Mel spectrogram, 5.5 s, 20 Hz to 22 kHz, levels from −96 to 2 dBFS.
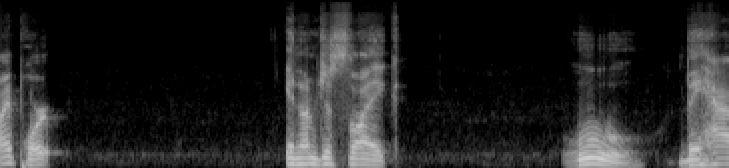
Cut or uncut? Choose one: uncut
